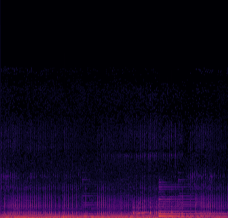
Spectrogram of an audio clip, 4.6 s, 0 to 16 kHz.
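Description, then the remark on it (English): A 14-year-old male cat purrs steadily, a continuous low rumbling that holds at an even loudness for several seconds with no voices. “the cat, recovered from his mysterious illness during the pandemic.”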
